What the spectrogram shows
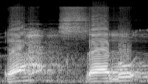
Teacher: سین سیٹی والا حرف ہے، اور با کو جلدی سے پڑھنا ہے، کھینچنا نہیں ہے۔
